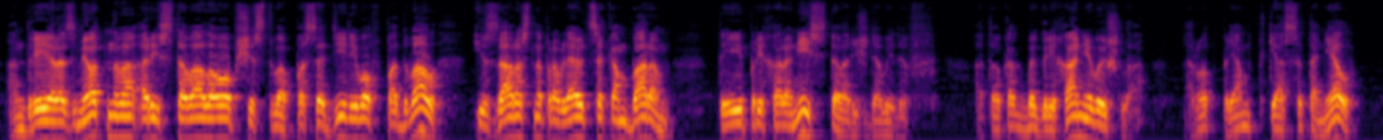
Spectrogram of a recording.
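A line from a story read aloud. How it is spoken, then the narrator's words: Shouted. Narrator (Russian): Еще издали крикнул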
